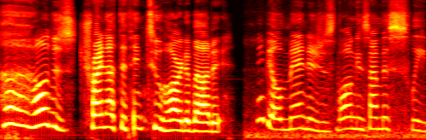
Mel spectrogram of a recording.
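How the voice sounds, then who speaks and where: Pitched high, a female-sounding cartoonish character voice rattles along at a fairly quick pace. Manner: excitable, naive, rambling.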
